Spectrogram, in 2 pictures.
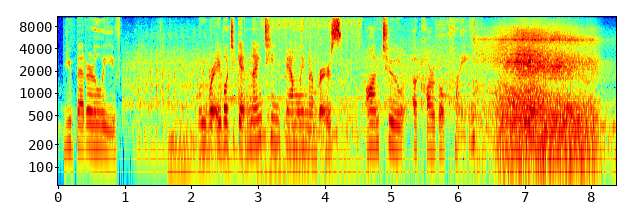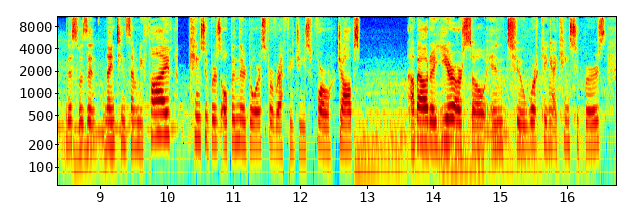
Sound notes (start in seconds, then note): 1.0 helicopter, Crowd Walla; 6.8 howl of plane engines at take off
